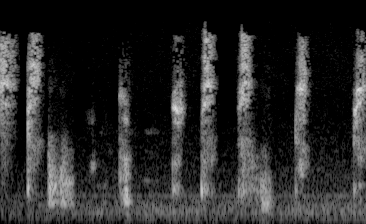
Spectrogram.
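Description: A cat makes a rapid series of short, high-pitched calls in irregular succession, each burst brief and fairly faint against a quiet background.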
